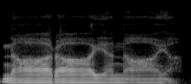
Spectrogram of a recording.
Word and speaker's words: नारायणाय: is used in a familiar mantra, Om Namo Narayanaya. Salutations to Narayana. Listen again. Om Namo Narayanaya. This mantra can be intoned. Om Namo Narayanaya.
